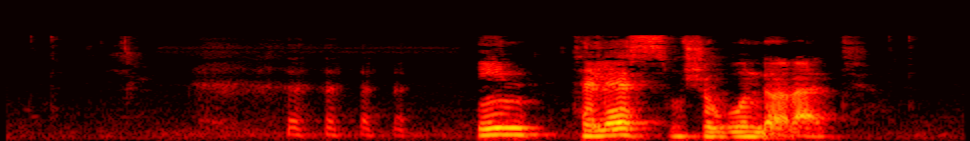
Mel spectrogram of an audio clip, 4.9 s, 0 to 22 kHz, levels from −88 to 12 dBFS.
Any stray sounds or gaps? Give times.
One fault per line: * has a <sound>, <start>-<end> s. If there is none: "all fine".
* has a laugh, 0.9-2.1 s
